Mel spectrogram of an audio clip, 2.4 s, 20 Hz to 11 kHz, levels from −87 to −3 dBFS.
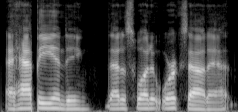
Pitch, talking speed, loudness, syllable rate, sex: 125 Hz, 250 wpm, -20 LUFS, 5.8 syllables/s, male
